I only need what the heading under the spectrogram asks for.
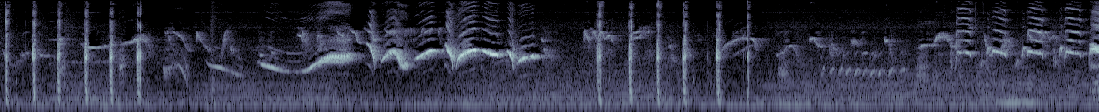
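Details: Mi, a songbird kept as an ornamental bird in Vietnam: sharp clicks open the recording, then a looping, wavering whistled warble, more clicks, and quick high chirping notes toward the close.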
